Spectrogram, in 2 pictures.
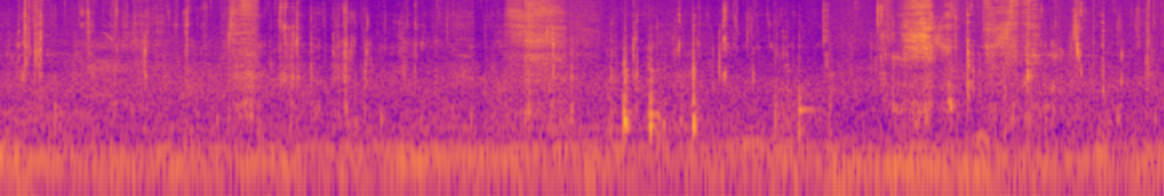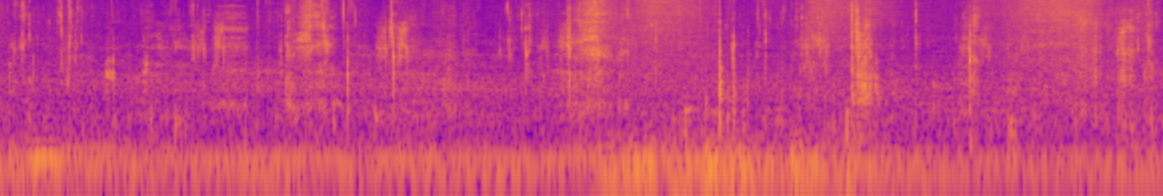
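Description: People chew and smack their lips loudly while eating close by.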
